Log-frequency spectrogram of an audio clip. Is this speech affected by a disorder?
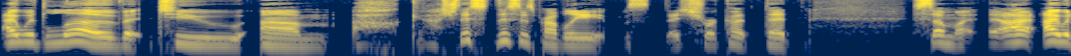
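Yes: stammering; pretty prominent stammer; stammers a lot, mixes up words a lot, often had to repeat self to echo, HomePod works better; here repeated words, prolonged sounds.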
